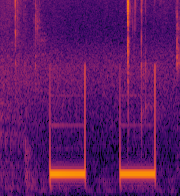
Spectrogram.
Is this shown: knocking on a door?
no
